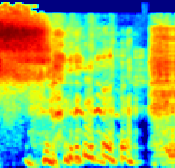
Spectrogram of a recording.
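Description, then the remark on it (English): A voice imitates a snake, hissing a sharp "sss" before and after a short voiced, wavering sound in the middle; loud and brief, with no other talk. It is made while talking about the House of the Snake in The Witcher. “The House of the Snake.”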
